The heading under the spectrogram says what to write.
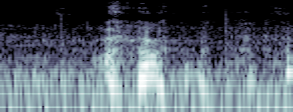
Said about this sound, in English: I'm trying to do a podcast out here. I told him I was doing a podcast, and he's out there running the damn lawnmower around my trailer out here. What is his problem?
